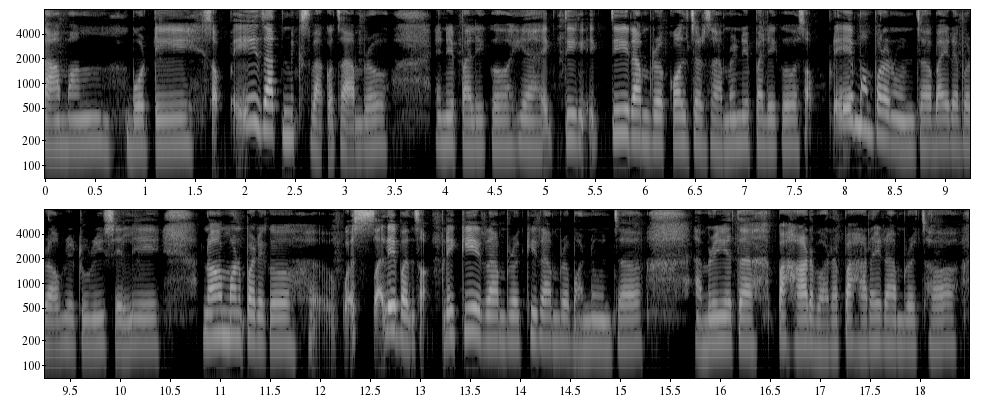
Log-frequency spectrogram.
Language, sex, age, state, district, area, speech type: Nepali, female, 45-60, West Bengal, Darjeeling, rural, spontaneous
